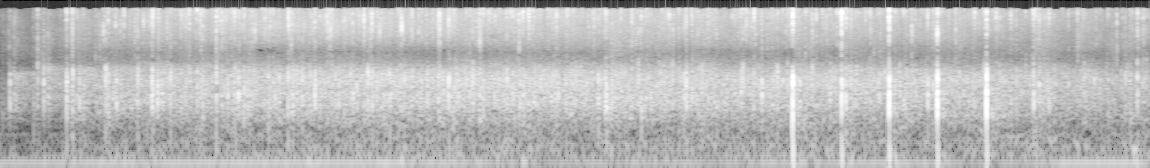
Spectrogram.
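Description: An audience gives steady, faint applause for the sound technician in the booth. The clapping is continuous, with a few sharper, louder claps standing out near the end.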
